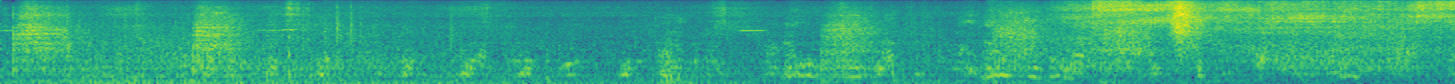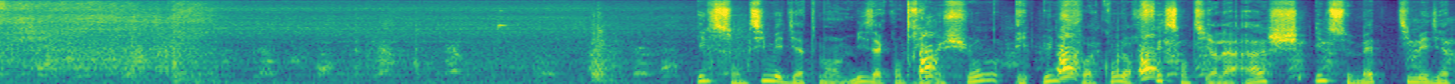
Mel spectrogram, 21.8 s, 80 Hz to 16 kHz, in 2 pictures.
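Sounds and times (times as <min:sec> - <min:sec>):
steam train hissing: 0:00.0 - 0:02.3, 0:06.1 - 0:16.5
dogs barking: 0:01.6 - 0:16.5, 0:17.7 - 0:21.8
speech: 0:16.2 - 0:21.8.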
